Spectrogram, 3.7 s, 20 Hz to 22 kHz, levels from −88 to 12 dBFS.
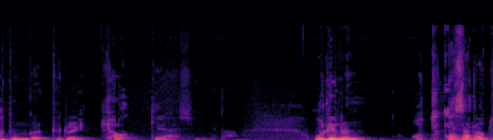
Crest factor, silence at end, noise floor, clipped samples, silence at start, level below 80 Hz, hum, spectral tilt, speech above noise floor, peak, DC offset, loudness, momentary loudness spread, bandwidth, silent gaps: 20 dB; 0 s; -59 dBFS; under 0.1%; 0 s; -54 dBFS; none; -7.5 dB/octave; 30 dB; -10 dBFS; under 0.1%; -29 LUFS; 22 LU; 18 kHz; none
